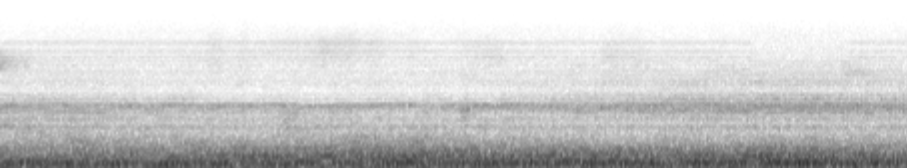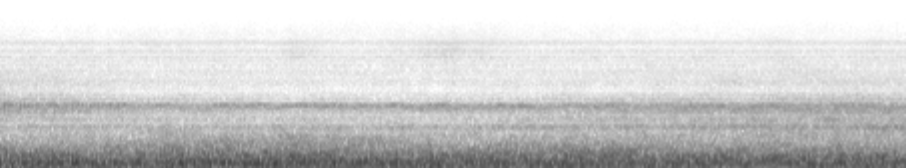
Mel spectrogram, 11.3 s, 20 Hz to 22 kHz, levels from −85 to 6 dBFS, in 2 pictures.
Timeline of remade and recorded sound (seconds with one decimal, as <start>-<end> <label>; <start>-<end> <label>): 0.0-4.7 remade; 4.7-5.3 recorded; 5.3-11.3 remade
